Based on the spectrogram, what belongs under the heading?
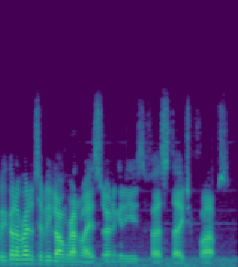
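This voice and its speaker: A man making brisk, clipped pilot callouts from a simulated cockpit, talking into a headset mic. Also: medium pitch, sharp tone, dull audio, a little hiss or hum. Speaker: flight sim streamer playing pilot.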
